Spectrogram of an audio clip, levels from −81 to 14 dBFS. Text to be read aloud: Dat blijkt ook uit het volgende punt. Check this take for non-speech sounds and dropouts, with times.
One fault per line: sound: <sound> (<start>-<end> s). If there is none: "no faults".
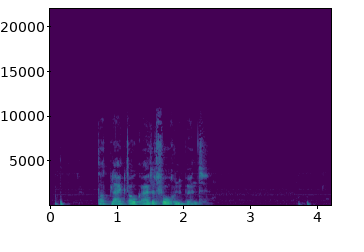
no faults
